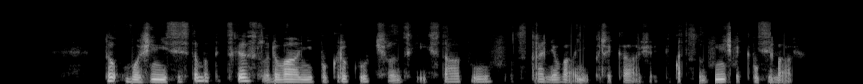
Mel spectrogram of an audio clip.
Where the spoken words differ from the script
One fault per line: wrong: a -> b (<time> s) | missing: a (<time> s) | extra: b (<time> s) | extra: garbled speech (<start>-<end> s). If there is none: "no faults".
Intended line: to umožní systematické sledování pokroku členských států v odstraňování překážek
extra: garbled speech (6.7-7.9 s)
